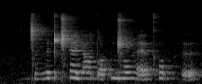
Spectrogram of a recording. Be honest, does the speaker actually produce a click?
yes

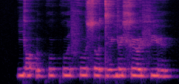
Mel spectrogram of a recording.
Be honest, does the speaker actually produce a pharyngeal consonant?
no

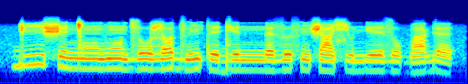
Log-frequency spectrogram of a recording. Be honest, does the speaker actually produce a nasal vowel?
yes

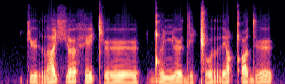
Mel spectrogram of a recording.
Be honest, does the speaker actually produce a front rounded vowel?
yes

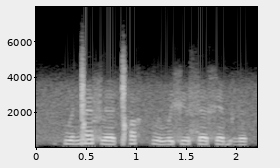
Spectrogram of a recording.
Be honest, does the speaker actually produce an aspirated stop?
yes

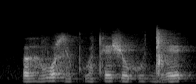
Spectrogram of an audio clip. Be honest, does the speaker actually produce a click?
yes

